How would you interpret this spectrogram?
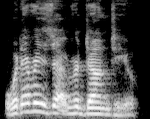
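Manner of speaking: normal talking voice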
